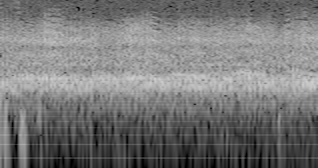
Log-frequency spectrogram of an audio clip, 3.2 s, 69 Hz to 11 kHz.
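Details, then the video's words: Evening flight of cranes returning to roost on the Hortobágy steppe, Hungary, during an autumn migratory stopover of up to 160,000 birds; an unbroken chorus of loud rolling trumpet calls from countless birds. "Hortobagy steppe the sound of cranes"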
